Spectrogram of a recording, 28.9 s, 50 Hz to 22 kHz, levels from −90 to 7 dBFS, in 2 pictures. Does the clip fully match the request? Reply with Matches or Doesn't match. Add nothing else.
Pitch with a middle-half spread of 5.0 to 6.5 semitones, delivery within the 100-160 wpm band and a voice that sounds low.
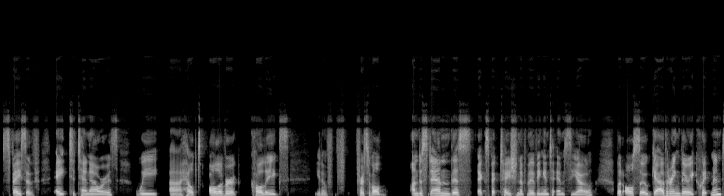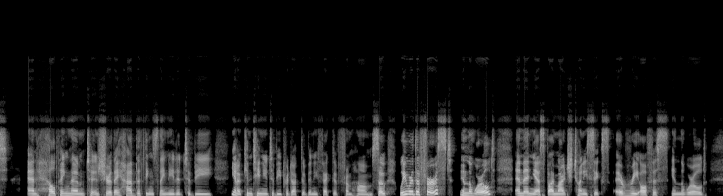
Doesn't match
